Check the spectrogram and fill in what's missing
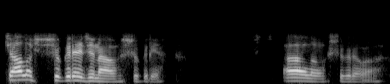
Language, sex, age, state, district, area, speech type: Kashmiri, male, 18-30, Jammu and Kashmir, Kulgam, urban, conversation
